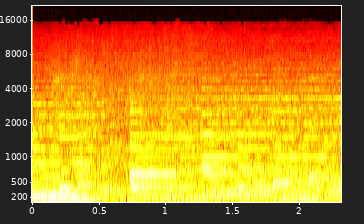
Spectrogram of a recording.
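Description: Soft instrumental background music with sustained notes. Under it is a faint patter, likely the curry simmering as the glass lid comes off the pot.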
